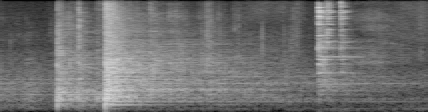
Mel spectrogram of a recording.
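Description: Metal portable barbecue being set onto a steel bumper-mounted bracket: a knock, then a loud metallic clank about a second in that rings and fades over a couple of seconds, and a light clink near the end.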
